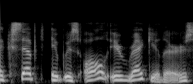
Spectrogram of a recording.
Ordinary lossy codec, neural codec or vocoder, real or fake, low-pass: MP3, 64 kbps; codec, 24 kHz, 3.1 kbps, DualCodec; fake; 7.2 kHz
